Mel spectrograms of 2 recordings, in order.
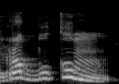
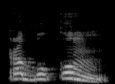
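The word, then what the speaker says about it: ربكم: Nah, kalau ini ro, ini ba ada tasdid, maka bacanya rob. Ini tanwin ada tanwin, robbu. Ini ku, ada mimnya mati. Robbukum. Robbukum. Tuhan kamu semua.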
